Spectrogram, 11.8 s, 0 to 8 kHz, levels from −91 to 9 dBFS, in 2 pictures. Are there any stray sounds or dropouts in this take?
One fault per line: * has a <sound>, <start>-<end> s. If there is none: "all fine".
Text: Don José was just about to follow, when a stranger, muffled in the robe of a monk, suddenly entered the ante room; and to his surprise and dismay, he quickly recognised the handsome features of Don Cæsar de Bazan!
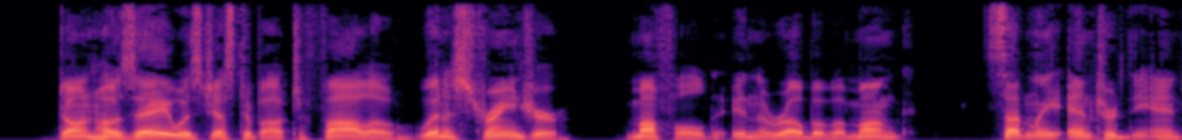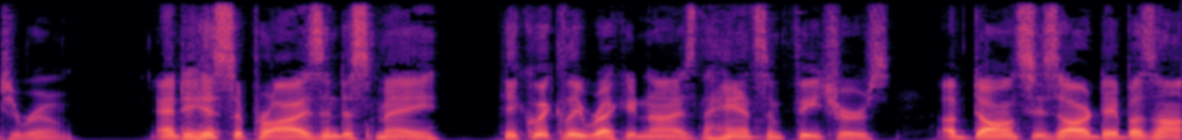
all fine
